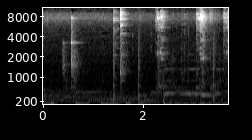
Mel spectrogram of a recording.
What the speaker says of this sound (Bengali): ভালো করে লাল করে ভেজে নিচ্ছি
